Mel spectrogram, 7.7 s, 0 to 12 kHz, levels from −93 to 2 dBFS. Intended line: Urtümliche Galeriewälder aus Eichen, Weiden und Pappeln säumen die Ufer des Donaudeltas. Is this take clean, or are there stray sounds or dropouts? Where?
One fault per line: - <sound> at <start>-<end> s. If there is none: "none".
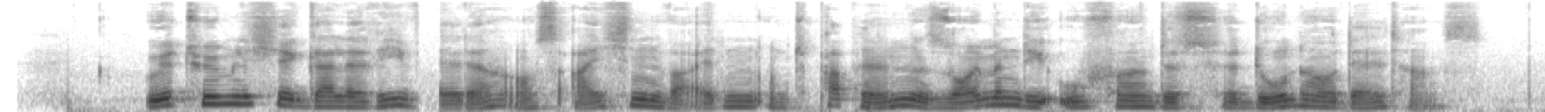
- dropout at 2.1-2.2 s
